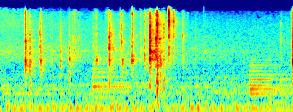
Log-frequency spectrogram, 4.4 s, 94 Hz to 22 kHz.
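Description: Light plastic clicks and knocks from the Eufy RoboVac 11+'s parts as the rolling-brush housing is handled and fitted back into the robot vacuum's chassis, a handful of them scattered over a few seconds, over soft background music.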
